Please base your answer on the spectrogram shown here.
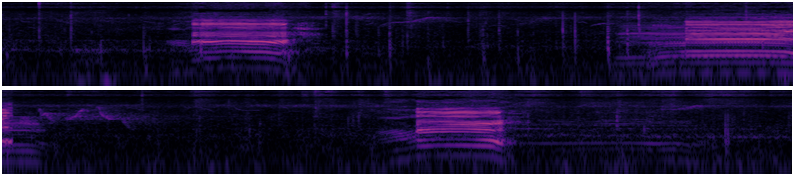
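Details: Cattle in a herd wandering along a road moo three times, roughly every two and a half seconds; each call is a harmonic, slightly wavering low bellow, the middle one longest, against a quiet background.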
